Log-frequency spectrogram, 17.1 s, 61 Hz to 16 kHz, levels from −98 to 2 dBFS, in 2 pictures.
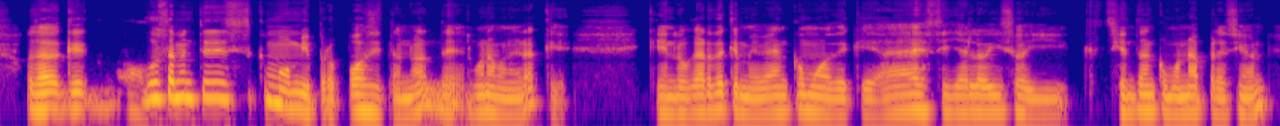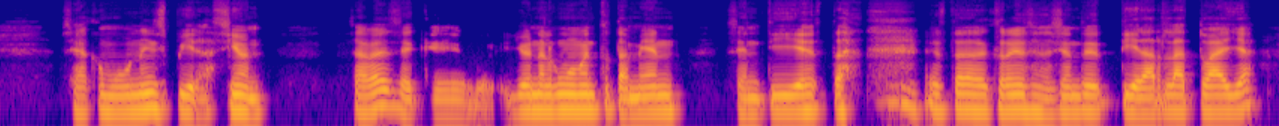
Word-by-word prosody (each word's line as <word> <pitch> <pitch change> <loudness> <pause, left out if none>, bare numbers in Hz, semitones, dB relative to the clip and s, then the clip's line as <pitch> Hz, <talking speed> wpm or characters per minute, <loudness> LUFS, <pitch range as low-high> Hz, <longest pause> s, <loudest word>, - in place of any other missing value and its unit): O - - -2
sea, 135 +1 +7
que 135 +1 +1 0.2
justamente 215 +3 +3
ese 210 0 -1
es 225 - -17
como 185 -7 +2
mi 135 -3 +2
propósito, 110 0 -1
¿no? 110 +5 +1
De - - -2
alguna 120 0 -1
manera, 105 0 -1
que - - -14 0.5
que 115 - -5
en 115 - 0
lugar 120 +2 +1
de 135 - +2
que 125 - -1
me 110 -2 0
vean 115 +2 0
como 120 -2 0
de 105 0 -1
que, 105 -1 -6
"ah, 120 +4 0
este 125 -1 -5
ya 115 0 -1
lo 120 -1 +2
hizo" 115 -1 -2
y 105 0 -6 0.2
sientan 125 +1 -1
como 115 -2 -1
una 115 0 +1
presión, 110 +5 -3
que - - -31 0.4
sea 115 - -5
como 120 0 -2
una 120 +2 +2
inspiración, 120 -3 0 0.5
¿sabes? 135 +6 +2
De 105 -4 -2
que 100 0 -6 0.2
yo 120 +2 -1
en 125 - +3
algún 125 +1 +3
momento 125 0 +3
también 120 +3 +1 0.3
sentí 115 +2 0
esta 125 0 -1 0.4
esta 125 0 +1
extraña 125 +1 +2
sensación 115 0 -2
de 120 -1 +2
tirar 115 -10 +1
la 120 -1 +2
toalla 120 +5 +2
120 Hz, 195 wpm, -23 LUFS, 110-125 Hz, 0.5 s, sea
